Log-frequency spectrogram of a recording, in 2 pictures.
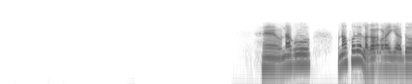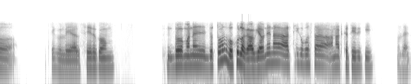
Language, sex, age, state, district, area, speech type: Santali, male, 18-30, West Bengal, Birbhum, rural, conversation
